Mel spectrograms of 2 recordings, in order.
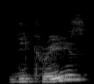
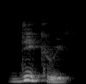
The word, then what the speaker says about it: decrease: Analogicznie decrease, akcent na drugą sylabę, czasownik, spadać, maleć i decrease, akcent na pierwszą sylabę, rzeczownik, spadek.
